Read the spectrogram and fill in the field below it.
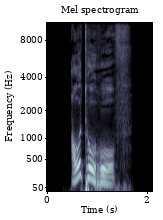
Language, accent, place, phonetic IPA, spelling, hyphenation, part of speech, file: German, Germany, Berlin, [ˈʔaʊ̯toˌhoːf], Autohof, Au‧to‧hof, noun, De-Autohof.ogg
- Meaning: roadhouse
